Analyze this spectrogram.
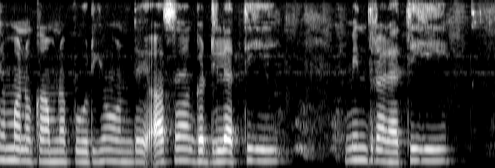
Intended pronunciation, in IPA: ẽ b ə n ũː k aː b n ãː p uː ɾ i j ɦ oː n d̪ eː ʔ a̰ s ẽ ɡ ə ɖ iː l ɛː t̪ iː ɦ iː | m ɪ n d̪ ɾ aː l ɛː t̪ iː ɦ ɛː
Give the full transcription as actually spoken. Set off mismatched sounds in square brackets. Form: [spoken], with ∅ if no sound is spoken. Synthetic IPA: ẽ [m] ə n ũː k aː [m] n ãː p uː ɾ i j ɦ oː n d̪ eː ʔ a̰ s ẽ ɡ ə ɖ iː l ɛː t̪ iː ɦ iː | m ɪ n d̪ ɾ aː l ɛː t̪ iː ɦ [iː]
